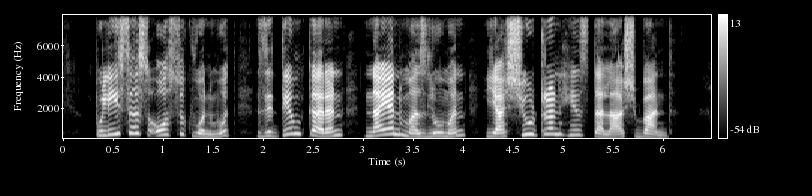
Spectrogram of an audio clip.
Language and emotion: Kashmiri, neutral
